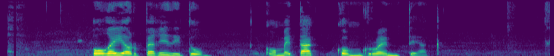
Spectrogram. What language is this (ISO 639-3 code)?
eus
